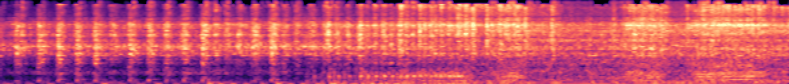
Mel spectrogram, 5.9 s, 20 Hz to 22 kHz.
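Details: Polaris Trail Boss 250 two-stroke, just revived: catches with uneven popping, then only holds on throttle with a rising buzzy rev and won't idle. The owner suspects the carburetor idle circuit is still plugged.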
